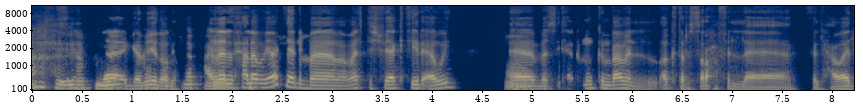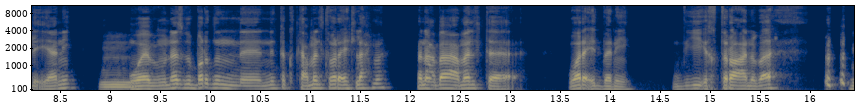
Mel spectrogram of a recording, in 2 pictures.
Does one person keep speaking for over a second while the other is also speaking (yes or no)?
yes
